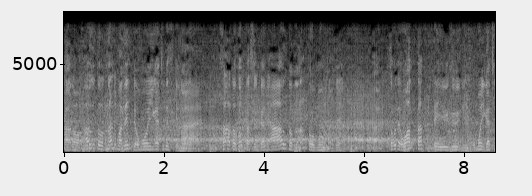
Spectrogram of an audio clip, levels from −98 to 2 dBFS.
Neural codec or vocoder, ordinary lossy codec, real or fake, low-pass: vocoder, 22.05 kHz, 80 mel bands, Vocos; none; fake; 7.2 kHz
